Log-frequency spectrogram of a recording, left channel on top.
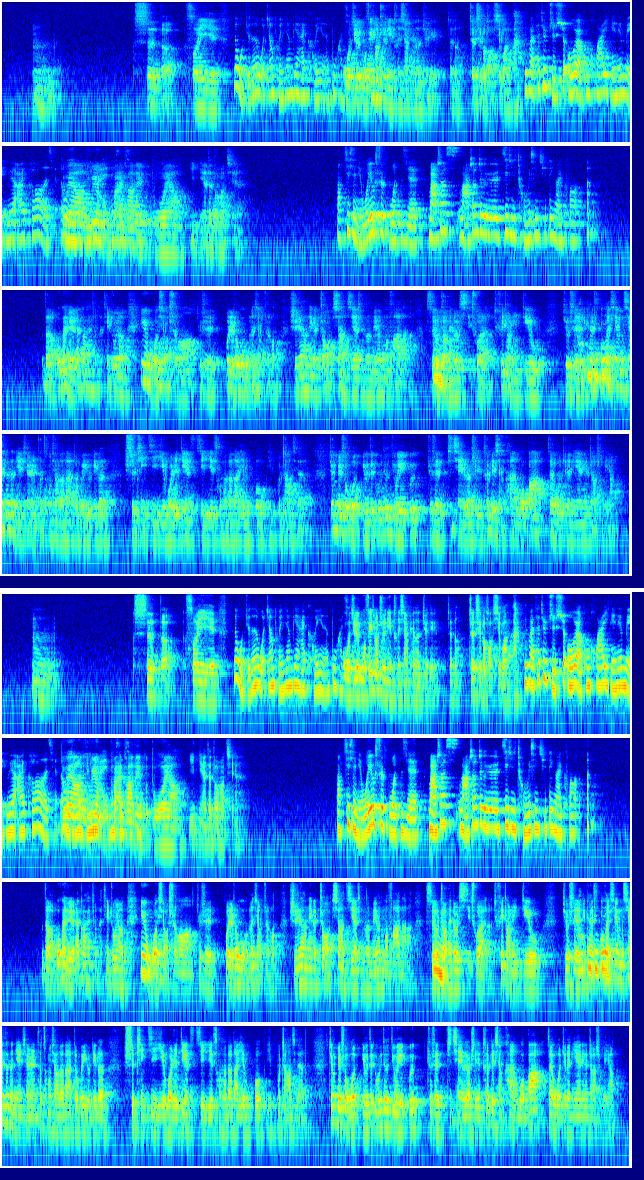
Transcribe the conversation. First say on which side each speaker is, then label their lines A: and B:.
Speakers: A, on the right (about 15°); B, on the right (about 65°).
A: 嗯，是的，所以
B: 那我觉得我这样囤相片还可以呢，不花钱，
A: 我觉得我非常支持你囤相片的决定，真的，这是个好习惯。
B: 对吧？他就只是偶尔会花一点点每个月 iCloud 的钱，
A: 对啊，
B: 那我觉得比买那些其他的
A: 一个月五块，i c l 克 u 的也不多呀，一年才多少钱？
B: 啊，谢谢你，我又说服我自己马上马上这个月继续重新去订 iCloud。
A: 是的，我感觉 I c 克 o 还挺还挺重要的，因为我小时候啊，就是或者说我们小时候，实际上那个照相机啊什么的没有那么发达，所有照片都是洗出来的，
B: 嗯，
A: 就非常容易丢。就是你看，
B: 啊，对对对，
A: 我很羡慕现在的年轻人，他从小到大都会有这个视频记忆或者电子记忆，从小到大一步步一步步长起来的。就好比说我有的，我就我我就是之前有段时间特别想看我爸在我这个年龄长什么样，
